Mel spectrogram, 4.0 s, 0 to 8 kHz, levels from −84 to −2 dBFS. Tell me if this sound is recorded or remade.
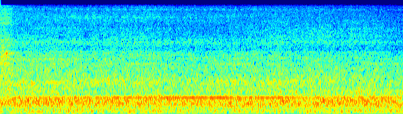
recorded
